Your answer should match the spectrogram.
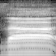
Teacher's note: ذال کھڑی زبر ذا، ذال کو سافٹ بھی پڑھنا ہے، اپنے زبان کی نوک کو اوپر والی دو دانتوں کناروں پر جب لگاتے ہیں ذا سافٹ نکلتی ہے، ٹھیک ہے، اور کھڑی زبر ہے تو اس کو کھینچیں گے۔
